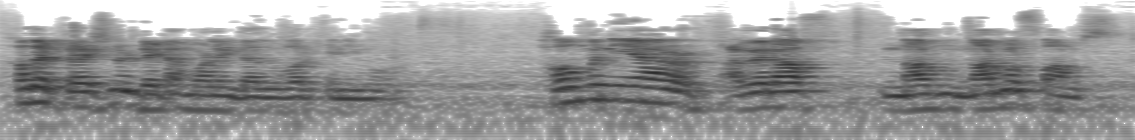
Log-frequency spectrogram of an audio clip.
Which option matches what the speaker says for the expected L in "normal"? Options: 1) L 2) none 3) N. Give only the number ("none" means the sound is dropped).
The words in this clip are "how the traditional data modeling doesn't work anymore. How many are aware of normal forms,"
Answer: 1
